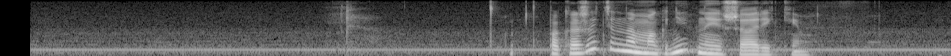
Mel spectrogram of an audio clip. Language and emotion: Russian, positive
